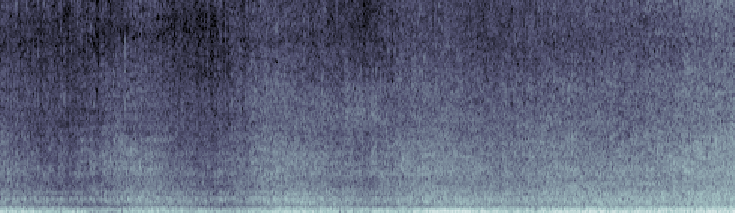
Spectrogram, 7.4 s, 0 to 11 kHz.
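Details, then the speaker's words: LS-swapped S10 drag truck, stock 5.3 V8 with mild cam and small radiator: deep lumpy idle with choppy cam beat, revving cleanly with no knocks or misses. "sounds good for just a stock five three with the cam there we go five three little baby radiator little baby cam"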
